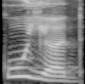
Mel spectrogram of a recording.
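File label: "куйӧд", Komi, female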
